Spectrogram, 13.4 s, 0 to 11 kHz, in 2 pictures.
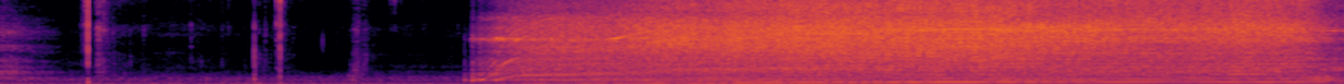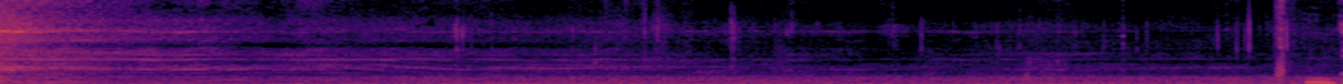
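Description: Motors of a VTOL drone spin up during an early test flight, rising into a loud, whining harmonic drone from about 2.5 to 7 seconds, then cutting back to quiet. Nobody speaks.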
